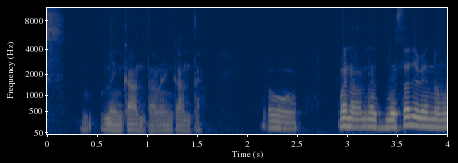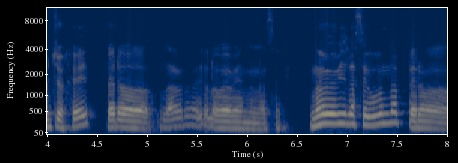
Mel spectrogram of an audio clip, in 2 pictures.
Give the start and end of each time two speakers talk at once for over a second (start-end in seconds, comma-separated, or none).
none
